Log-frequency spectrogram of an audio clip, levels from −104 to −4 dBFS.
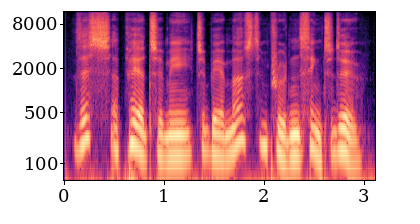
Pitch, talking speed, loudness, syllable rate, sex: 140 Hz, 230 wpm, -16 LUFS, 5.6 syllables/s, male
